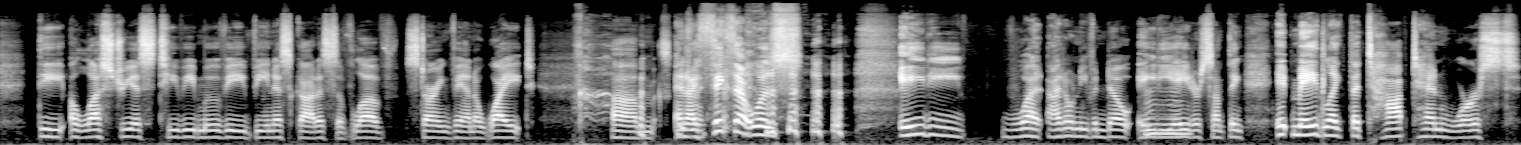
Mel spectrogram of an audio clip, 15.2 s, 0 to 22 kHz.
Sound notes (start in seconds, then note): 5.8 laughter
